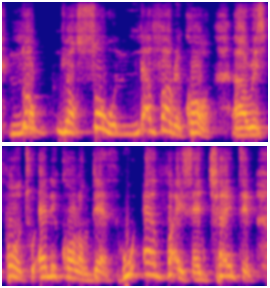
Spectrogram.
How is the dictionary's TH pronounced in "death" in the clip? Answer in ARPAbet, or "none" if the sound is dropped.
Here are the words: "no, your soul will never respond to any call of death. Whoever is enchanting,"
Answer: TH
